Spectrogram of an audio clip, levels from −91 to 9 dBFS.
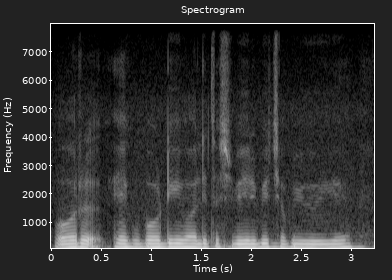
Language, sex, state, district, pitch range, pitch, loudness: Hindi, male, Uttar Pradesh, Saharanpur, 120-125 Hz, 120 Hz, -14 LUFS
